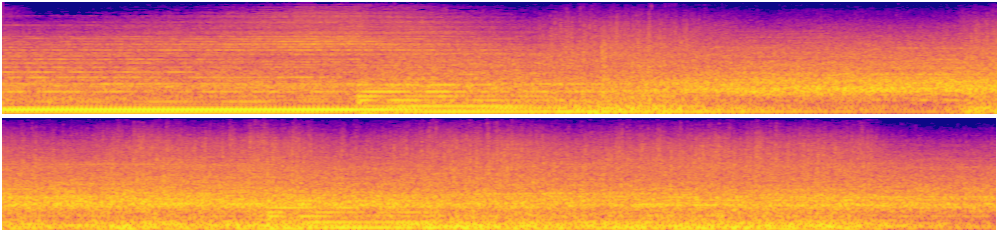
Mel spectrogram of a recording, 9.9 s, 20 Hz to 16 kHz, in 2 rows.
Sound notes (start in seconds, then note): 0.9 ominous music continues; 3.9 audience continues cheering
